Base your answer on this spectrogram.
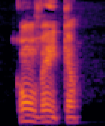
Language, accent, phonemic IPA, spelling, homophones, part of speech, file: French, Canada, /kɔ̃.vɛ̃.kɑ̃/, convainquant, convaincant, verb, LL-Q150 (fra)-convainquant.wav
- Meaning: present participle of convaincre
